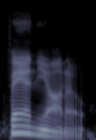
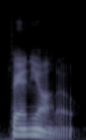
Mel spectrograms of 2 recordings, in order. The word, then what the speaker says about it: Fano: So if you want to give him a leg up because of that fan, it is fan. It's fan fano. Fano. Fano apparently is how they pronounce it.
